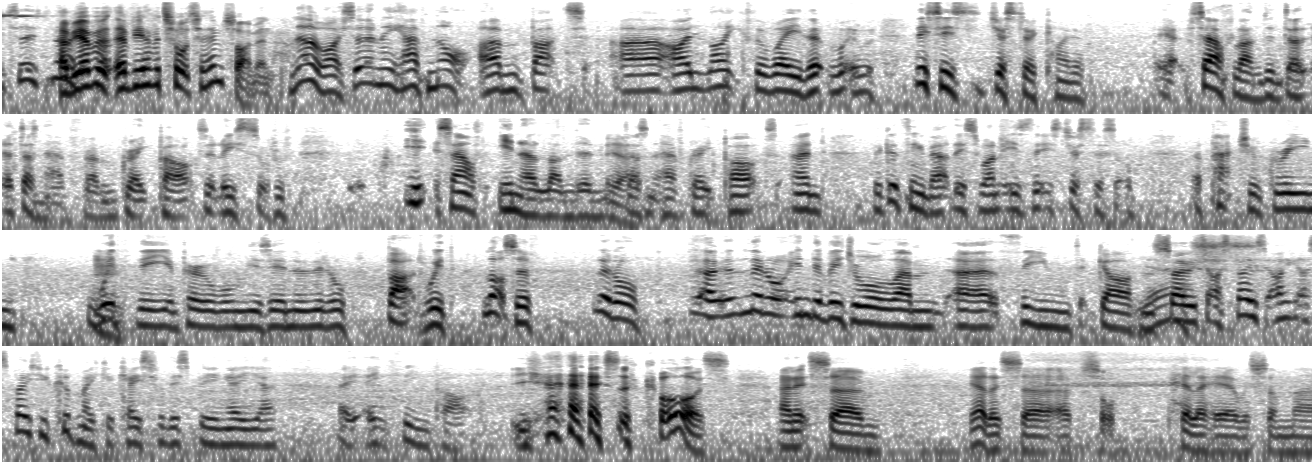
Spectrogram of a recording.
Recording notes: Talk in the park outside the Imperial War Museum in London. We saw a Tibetan Peace Garden and a Soviet War Memorial and a section of Berlin Wall!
